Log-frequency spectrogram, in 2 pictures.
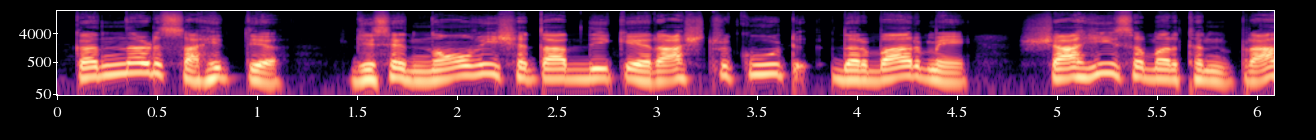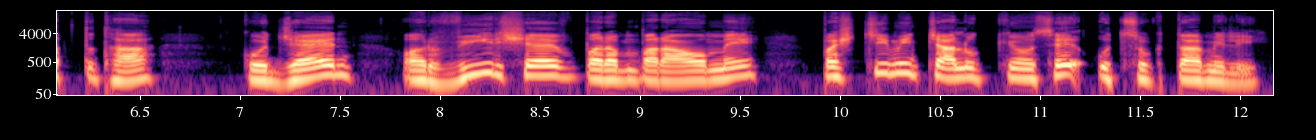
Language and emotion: Hindi, neutral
